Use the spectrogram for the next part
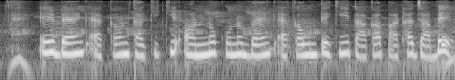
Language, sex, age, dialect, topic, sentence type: Bengali, female, 18-24, Rajbangshi, banking, question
